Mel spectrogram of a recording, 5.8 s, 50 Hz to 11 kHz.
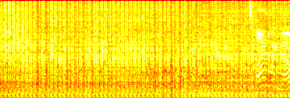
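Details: Honda CX500 café racer twin, after swapping a dirty fuel filter and colortuning the carbs (pilot screw about 2.5 turns out, slight flat spot right off idle): a loud, regular twin thump at steady idle with no stalling. Runs and idles fine.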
